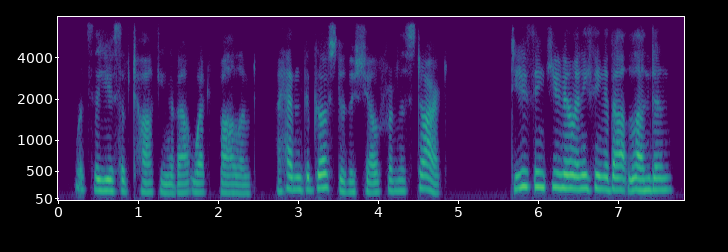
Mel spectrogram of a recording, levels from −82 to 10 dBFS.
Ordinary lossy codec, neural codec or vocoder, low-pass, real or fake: Opus, 32 kbps; codec, 16 kHz, 2 kbps, FreqCodec, smaller model; 7.2 kHz; fake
